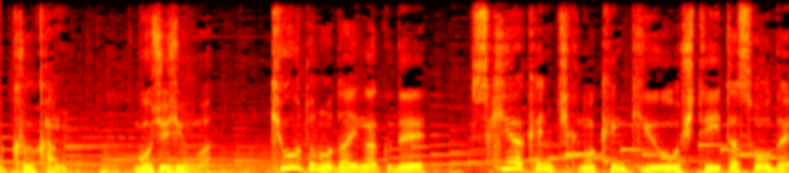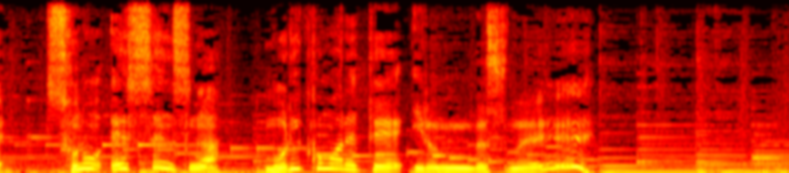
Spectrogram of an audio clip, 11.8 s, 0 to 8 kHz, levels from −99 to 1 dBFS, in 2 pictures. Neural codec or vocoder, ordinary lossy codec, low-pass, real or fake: none; none; none; real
